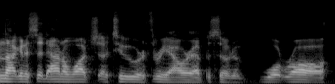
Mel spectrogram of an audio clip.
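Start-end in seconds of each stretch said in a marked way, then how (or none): none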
